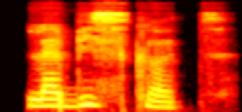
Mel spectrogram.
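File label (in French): "la biscotte", French; desayuno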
